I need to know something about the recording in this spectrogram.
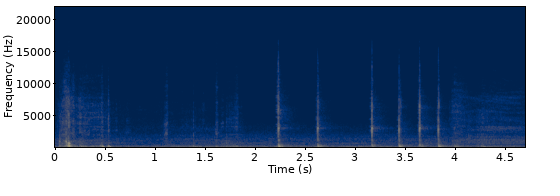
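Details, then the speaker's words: BMW E39 M5 VANOS rebuild: a cleaned VANOS solenoid valve is bench-pulsed, its connection and resistor needing no resoldering, giving sharp separate clean clicks. Normal solenoid valve clicking. "Oh yeah, you can hear that. It's nice, perfectly ready to go."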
